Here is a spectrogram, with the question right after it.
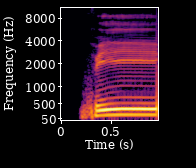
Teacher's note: অক্ফ করার কারণে জেরের পরে ইয়া সাকিন, এক আলিফ টানটা ৩ আলিফ টান হয়ে গেছে। ফি বলে ৩ আলিফ টান দিয়ে এই লামকে ধরতে হবে।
